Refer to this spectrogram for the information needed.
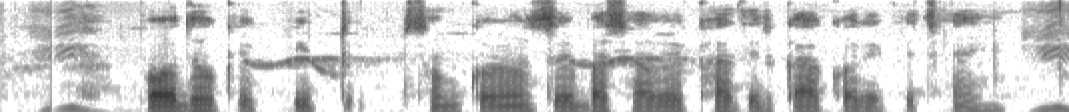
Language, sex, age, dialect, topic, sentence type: Bhojpuri, male, 18-24, Southern / Standard, agriculture, question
